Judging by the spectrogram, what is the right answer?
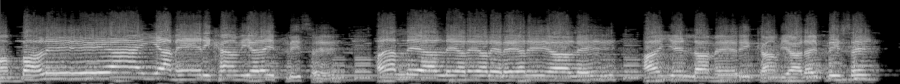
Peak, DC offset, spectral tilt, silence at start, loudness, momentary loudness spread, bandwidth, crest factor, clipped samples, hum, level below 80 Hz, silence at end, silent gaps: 0 dBFS; under 0.1%; -3 dB/octave; 0 s; -11 LUFS; 7 LU; 14 kHz; 12 dB; under 0.1%; none; -62 dBFS; 0.2 s; none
